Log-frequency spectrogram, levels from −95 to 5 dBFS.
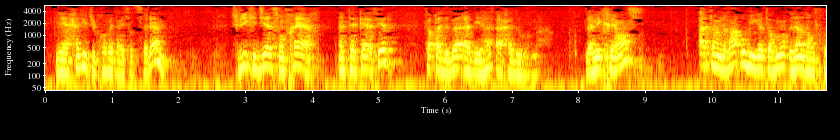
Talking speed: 110 wpm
